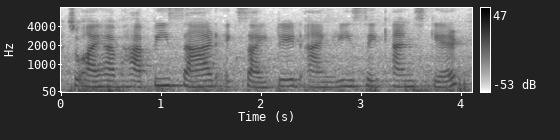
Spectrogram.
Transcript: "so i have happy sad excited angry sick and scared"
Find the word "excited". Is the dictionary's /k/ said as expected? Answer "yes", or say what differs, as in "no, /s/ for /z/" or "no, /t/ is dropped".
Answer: yes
